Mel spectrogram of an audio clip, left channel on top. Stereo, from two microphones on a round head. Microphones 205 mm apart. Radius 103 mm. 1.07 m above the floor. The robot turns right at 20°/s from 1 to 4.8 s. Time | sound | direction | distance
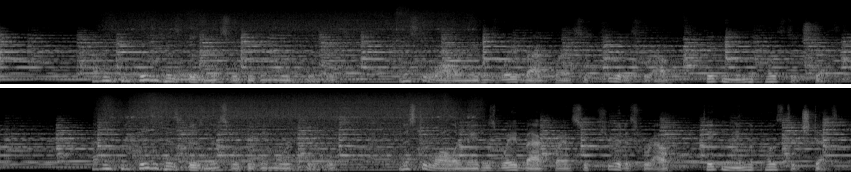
0.9 | a man speaking | 170° right | 0.8 m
